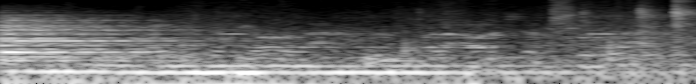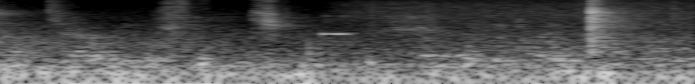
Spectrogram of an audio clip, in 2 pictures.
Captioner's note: answering machine beeping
